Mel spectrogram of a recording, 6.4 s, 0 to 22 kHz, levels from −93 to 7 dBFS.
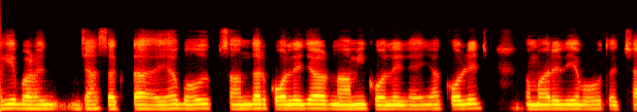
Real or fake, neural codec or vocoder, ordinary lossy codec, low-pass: fake; codec, 16 kHz, 0.9 kbps, LongCat-Audio-Codec; none; none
